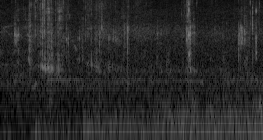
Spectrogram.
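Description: Crunchy Bombay beguni, a large fried eggplant fritter, being bitten and chewed close up, with irregular crisp crunches and a few sharper bites standing out over a soft background hum.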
